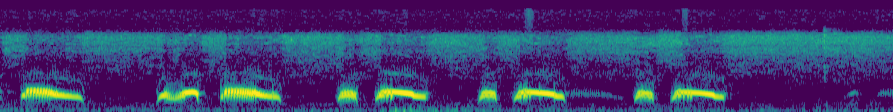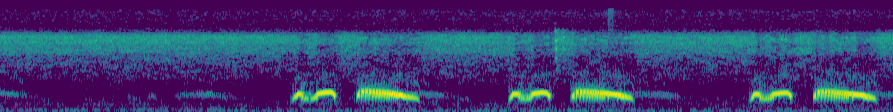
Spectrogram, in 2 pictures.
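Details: Spotted dove decoy, a three-note caller, used to trap wild doves in U Minh, Khánh Hòa commune, Cà Mau, Vietnam: mellow coos in pairs, a short wavering note then a longer falling one, repeated in bursts with a quiet gap midway.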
